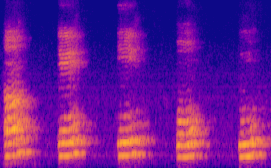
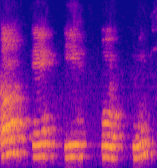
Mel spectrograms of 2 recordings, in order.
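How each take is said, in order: First: The vowels are said slowly. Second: The vowels are said at normal speed.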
